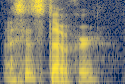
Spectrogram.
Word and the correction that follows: Strucker: Stalker. – Stoker. – What is it, then? – Strucker. – Strucker. Strucker.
